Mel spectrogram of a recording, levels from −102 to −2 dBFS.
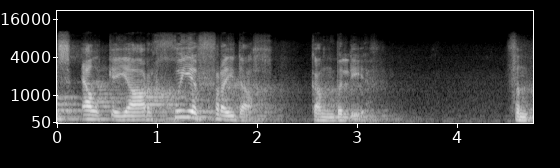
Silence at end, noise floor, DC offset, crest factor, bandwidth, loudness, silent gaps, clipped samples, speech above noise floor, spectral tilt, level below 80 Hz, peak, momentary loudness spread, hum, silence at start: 0 s; -61 dBFS; under 0.1%; 20 dB; 9.4 kHz; -22 LUFS; none; under 0.1%; 39 dB; -5.5 dB/octave; -62 dBFS; -4 dBFS; 15 LU; none; 0 s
